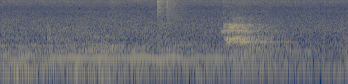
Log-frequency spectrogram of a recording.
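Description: Electric guitar rig through an amplifier: one steady held note rings for about three seconds over a low room rumble. A short higher-pitched sound comes just before the end.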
